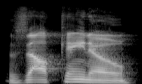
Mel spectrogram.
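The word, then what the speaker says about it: Zalcano: Zalkcano like volcano but with a z.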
